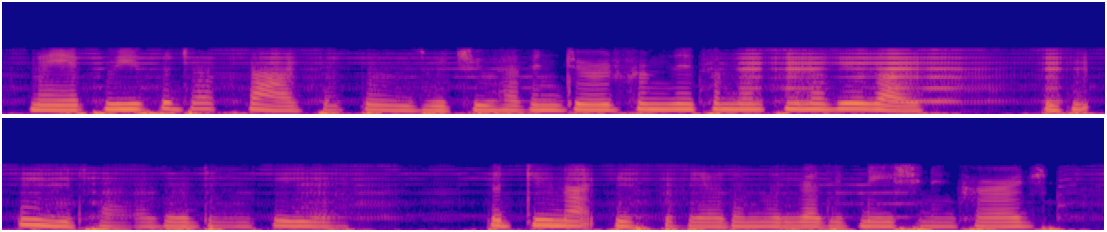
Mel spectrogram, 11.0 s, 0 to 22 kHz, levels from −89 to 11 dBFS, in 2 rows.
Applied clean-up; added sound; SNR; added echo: neural separator model SepFormer WHAM!.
